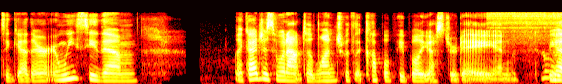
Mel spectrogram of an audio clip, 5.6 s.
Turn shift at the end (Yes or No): No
